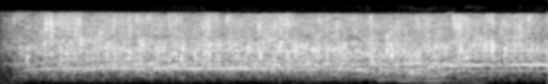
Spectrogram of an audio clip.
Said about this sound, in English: Welcome back. I just hate applause. Our studio audience, truly, they're a rough crowd. Rough crowd.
